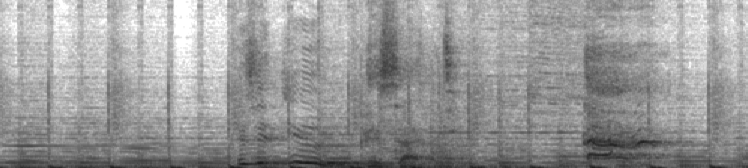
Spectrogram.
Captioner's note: dramatic dance music; laughs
